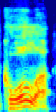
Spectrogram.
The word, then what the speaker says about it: Koa: I talked about the the KA not the kaala I said it wrong the first time I make sure I get it right the KOA uh Rum company in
